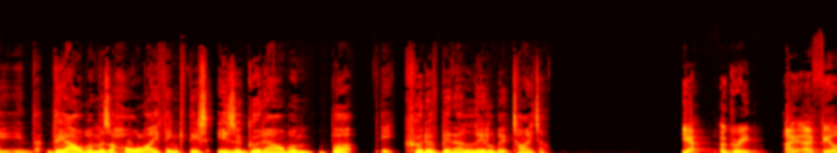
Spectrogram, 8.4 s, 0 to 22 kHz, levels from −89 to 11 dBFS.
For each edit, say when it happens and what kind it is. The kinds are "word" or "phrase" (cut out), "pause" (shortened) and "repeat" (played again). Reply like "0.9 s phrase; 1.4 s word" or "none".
3.7 s pause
